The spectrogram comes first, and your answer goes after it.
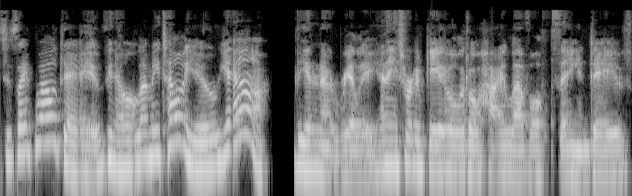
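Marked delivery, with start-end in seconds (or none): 0.3-3.8 knowing tone, as if knowing more. Retelling the interview, imitating Bill Gates answering with a knowing smile. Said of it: "very knowing smile on his face".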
